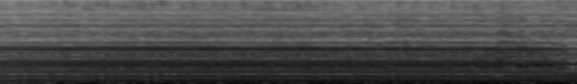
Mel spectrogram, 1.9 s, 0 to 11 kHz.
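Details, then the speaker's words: Vespa Ciao with a new engine, 43mm DR kit and new exhaust, at steady speed: uneven burbling four-stroking instead of a crisp ring, not reaching the power band; owner suspects the 50 jet is too big and needs about a 48. "so it sounds like the jets almost too big just kind of four stroking but yeah that's what's happening because it doesn't feel like it's getting into the power band"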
